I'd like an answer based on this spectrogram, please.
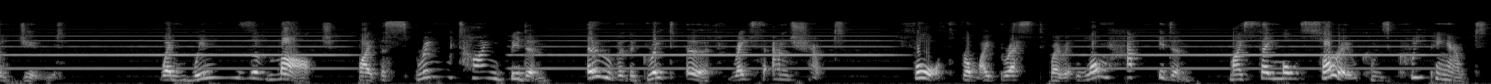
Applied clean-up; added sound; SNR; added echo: none; Wind instrument, woodwind instrument; 10 dB; none.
